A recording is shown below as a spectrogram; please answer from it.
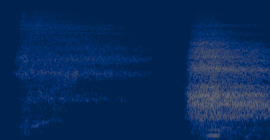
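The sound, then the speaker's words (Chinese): A deep breath heard as two airy, breathy sounds: a long, soft one lasting over a second, then after a brief silent gap a stronger second breath. No voice is heard. “来深呼吸，对于我们的健康很重要的，深呼吸一下”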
